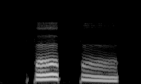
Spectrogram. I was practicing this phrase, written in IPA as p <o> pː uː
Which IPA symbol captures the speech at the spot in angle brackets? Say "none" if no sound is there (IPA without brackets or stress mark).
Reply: oː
